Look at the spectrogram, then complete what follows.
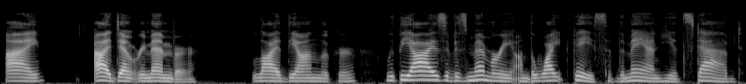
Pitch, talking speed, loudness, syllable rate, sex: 155 Hz, 175 wpm, -21 LUFS, 5.1 syllables/s, female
